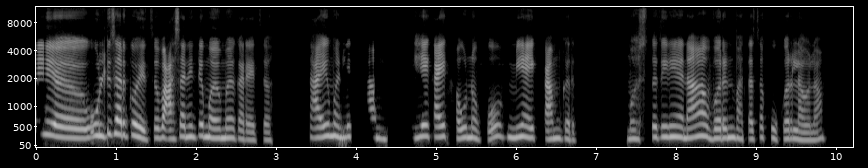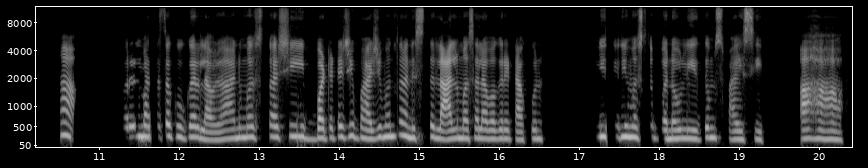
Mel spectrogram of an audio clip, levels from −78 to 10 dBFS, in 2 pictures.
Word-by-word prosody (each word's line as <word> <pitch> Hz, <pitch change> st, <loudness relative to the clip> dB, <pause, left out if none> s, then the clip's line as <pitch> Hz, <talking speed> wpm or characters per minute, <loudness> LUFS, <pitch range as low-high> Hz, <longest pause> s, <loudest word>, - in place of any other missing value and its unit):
ते 320 Hz, -2 st, +2 dB
अ, 235 Hz, -4 st, +5 dB, 0.2 s
उलटीसारखं 300 Hz, 0 st, +3 dB
व्हायचं. 230 Hz, -2 st, +3 dB
वासाने 245 Hz, +3 st, +2 dB
ते -, -, +2 dB
मळमळ 230 Hz, -2 st, +2 dB
करायचं. 185 Hz, -2 st, -6 dB, 0.5 s
ताई 240 Hz, +3 st, +2 dB
म्हणाली, 260 Hz, -3 st, +2 dB
"थांब 230 Hz, -5 st, -7 dB, 0.4 s
हे 270 Hz, +3 st, +3 dB
काही 255 Hz, 0 st, +3 dB
खाऊ 225 Hz, +2 st, -2 dB
नको, 235 Hz, +2 st, -3 dB
मी 245 Hz, +2 st, +2 dB
एक 235 Hz, 0 st, -2 dB
काम 205 Hz, +2 st, +2 dB
कर" 200 Hz, -3 st, -7 dB, 0.7 s
मस्त 210 Hz, +3 st, -6 dB
तिने 255 Hz, +1 st, +1 dB
आहे 255 Hz, -, +2 dB
ना, 235 Hz, +2 st, +3 dB, 0.2 s
वरण-भाताचा 225 Hz, -1 st, -2 dB
कुकर 210 Hz, 0 st, -5 dB
लावला, 180 Hz, -3 st, -3 dB, 0.8 s
हां? 300 Hz, -1 st, +3 dB, 0.7 s
वरण-भाताचा 260 Hz, +2 st, 0 dB
कुकर 255 Hz, 0 st, 0 dB
लावला 190 Hz, -2 st, -1 dB
आणि 220 Hz, +2 st, 0 dB
मस्त 250 Hz, +2 st, -2 dB
अशी 260 Hz, +2 st, +1 dB, 0.2 s
बटाट्याची 235 Hz, +3 st, +1 dB
भाजी 215 Hz, +2 st, +1 dB
म्हणतो 265 Hz, +4 st, +1 dB
ना 285 Hz, -, +3 dB
नुसतं 240 Hz, +2 st, 0 dB
लाल 200 Hz, +1 st, +6 dB
मसाला 220 Hz, 0 st, 0 dB
वगैरे 210 Hz, 0 st, -1 dB
टाकून, 200 Hz, +2 st, -3 dB
ती 260 Hz, +5 st, -6 dB
तिने 255 Hz, +1 st, +2 dB
मस्त 245 Hz, +1 st, -2 dB
बनवली, 215 Hz, +1 st, +1 dB
एकदम 235 Hz, +4 st, -2 dB
स्पायसी. 195 Hz, -1 st, -2 dB, 0.5 s
आहाहा! 210 Hz, -3 st, +1 dB
230 Hz, 145 wpm, -23 LUFS, 210-255 Hz, 0.8 s, लाल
